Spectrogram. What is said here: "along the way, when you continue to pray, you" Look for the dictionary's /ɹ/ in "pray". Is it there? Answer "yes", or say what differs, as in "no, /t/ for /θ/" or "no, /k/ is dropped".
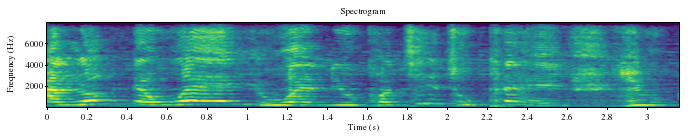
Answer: no, /l/ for /ɹ/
